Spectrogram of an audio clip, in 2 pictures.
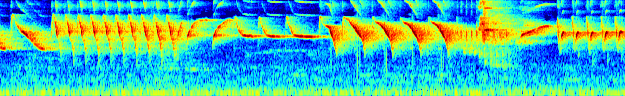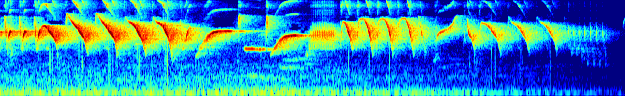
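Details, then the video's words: Domestic canary of bottle-green colour delivering a long energetic song of rapid chopped trills and swept whistled notes in bursts, fading out near the end over a faint low hum. "Kenari Ijo Botol materi edan"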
